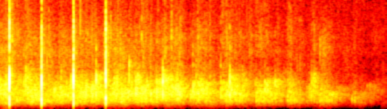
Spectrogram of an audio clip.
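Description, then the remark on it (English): A round of applause given to God and to his glory: several sharp, distinct claps at the start swell into a dense, steady patter of clapping that gradually softens toward the end. No voices are heard. “So let's give a round of applause to God and to his glory.”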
